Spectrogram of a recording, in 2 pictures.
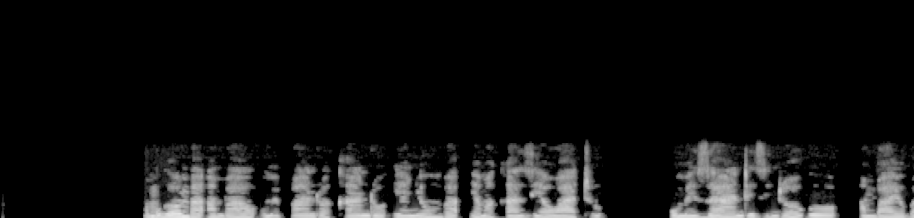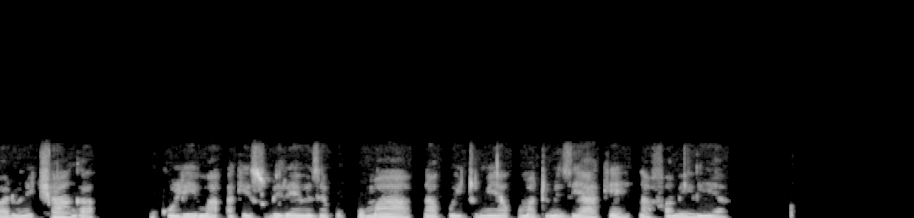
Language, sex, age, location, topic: Swahili, female, 18-24, Dar es Salaam, agriculture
